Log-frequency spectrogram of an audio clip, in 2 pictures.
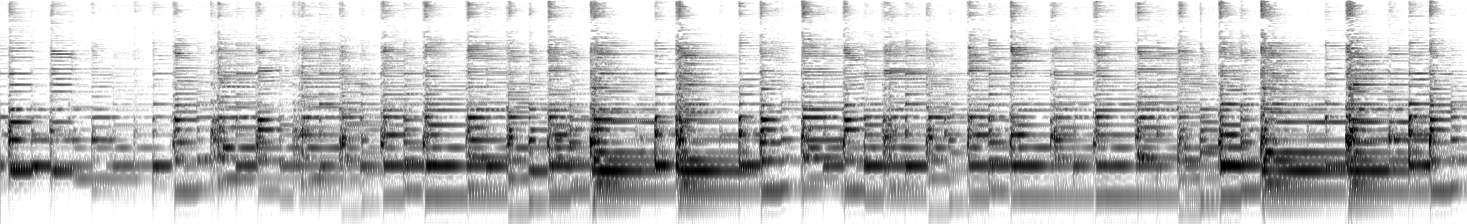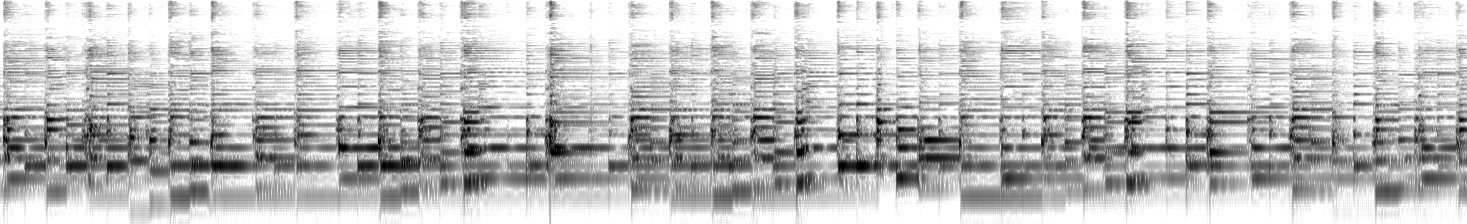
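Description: Clawhammer banjo playing an old-time tune in open G minor tuning (gDGBbD), tuned about a semitone low. A steady stream of plucked notes, with one high note returning again and again as a drone.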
